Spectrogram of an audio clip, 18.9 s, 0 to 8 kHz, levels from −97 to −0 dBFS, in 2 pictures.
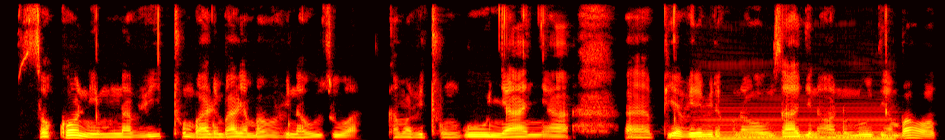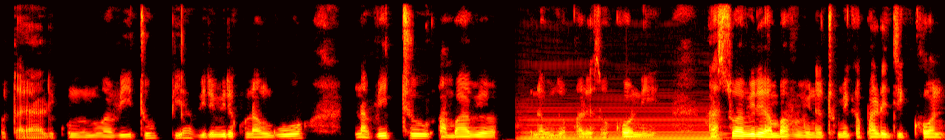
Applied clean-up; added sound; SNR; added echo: none; Bowed string instrument; 9 dB; none.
